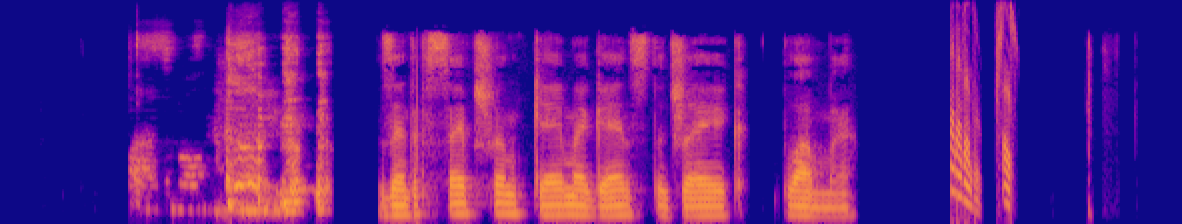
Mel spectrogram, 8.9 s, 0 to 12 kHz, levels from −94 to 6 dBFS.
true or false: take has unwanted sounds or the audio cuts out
true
